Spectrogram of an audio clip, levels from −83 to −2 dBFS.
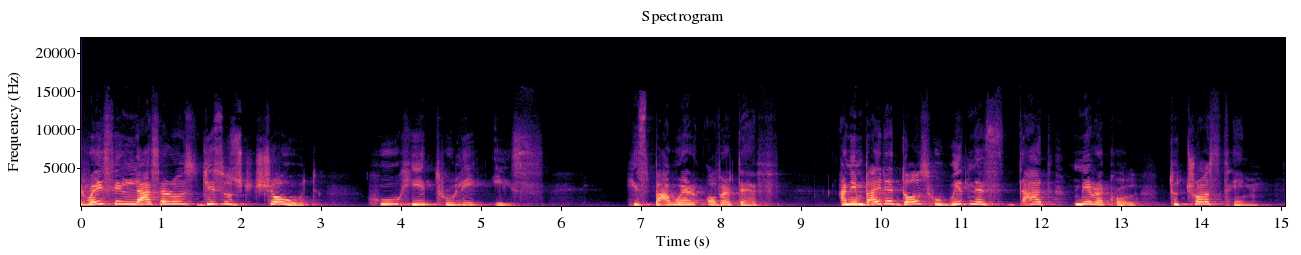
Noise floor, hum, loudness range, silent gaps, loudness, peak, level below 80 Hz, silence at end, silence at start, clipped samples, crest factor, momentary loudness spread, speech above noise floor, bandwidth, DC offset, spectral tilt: -60 dBFS; none; 5 LU; none; -17 LUFS; 0 dBFS; -64 dBFS; 0.35 s; 0 s; under 0.1%; 16 dB; 13 LU; 43 dB; 12.5 kHz; under 0.1%; -5.5 dB/octave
